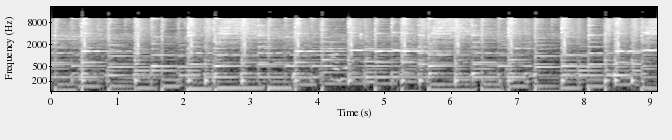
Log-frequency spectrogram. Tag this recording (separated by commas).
Speech, Music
